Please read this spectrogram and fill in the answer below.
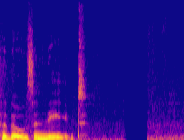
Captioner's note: nat/warehouse noise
